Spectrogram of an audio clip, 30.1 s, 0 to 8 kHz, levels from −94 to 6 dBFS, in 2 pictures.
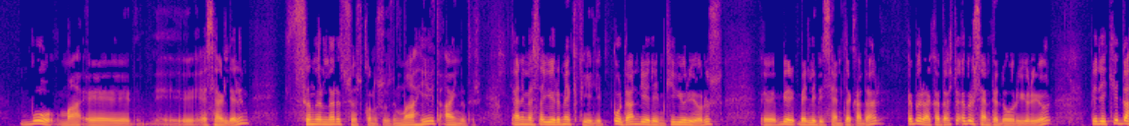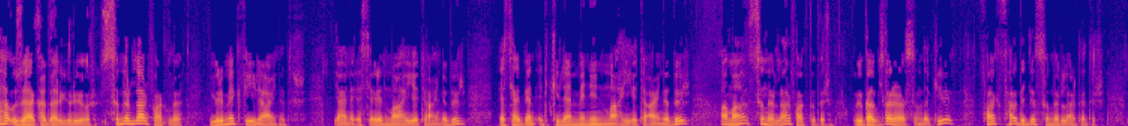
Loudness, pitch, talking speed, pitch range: -22 LUFS, 125 Hz, 110 wpm, 100-150 Hz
